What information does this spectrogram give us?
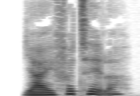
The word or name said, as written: jegfortæller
